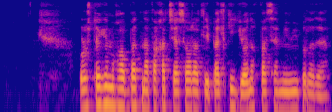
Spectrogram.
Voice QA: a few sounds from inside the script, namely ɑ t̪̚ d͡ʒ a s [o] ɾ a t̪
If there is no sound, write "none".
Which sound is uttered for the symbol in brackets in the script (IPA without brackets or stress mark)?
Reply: ɒ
